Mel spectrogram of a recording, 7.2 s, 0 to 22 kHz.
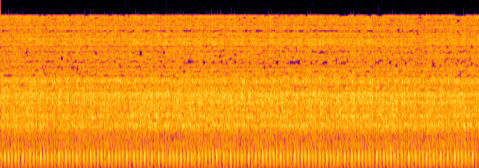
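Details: General CX 160 (5.5 HP) single-cylinder stationary engine, previously fouling spark plugs black and dying quickly from excess fuel. Now running after new spark plug fitted: steady, even beat about three firings a second, no misses or surging, normal again.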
